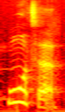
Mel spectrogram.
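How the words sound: The word is said with a British accent. "But I say water"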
